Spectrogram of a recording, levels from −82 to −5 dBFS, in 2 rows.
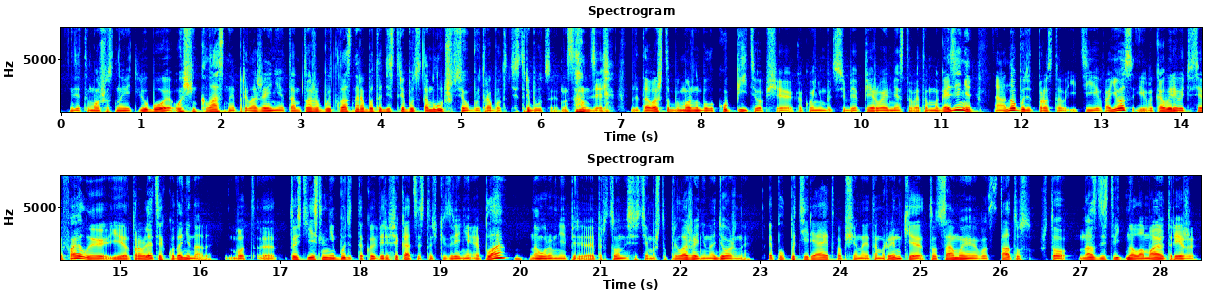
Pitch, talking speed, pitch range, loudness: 115 Hz, 185 wpm, 100-130 Hz, -17 LUFS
